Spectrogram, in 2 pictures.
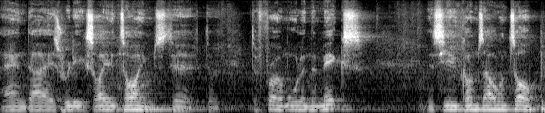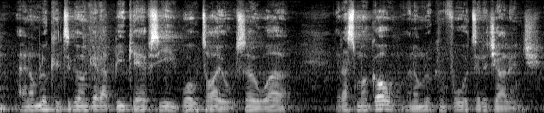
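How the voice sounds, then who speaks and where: A man's voice: fairly low pitch, steady tone, a little fast, a little hiss or hum. A man, a boxer, introducing himself at a press conference, upbeat and confident.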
